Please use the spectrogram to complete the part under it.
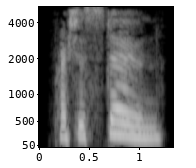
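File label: "precious stone", English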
